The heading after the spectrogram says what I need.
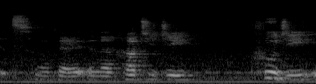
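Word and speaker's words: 九時: Okay, and then Hachiji, Kuji is the other oddball pronunciation.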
